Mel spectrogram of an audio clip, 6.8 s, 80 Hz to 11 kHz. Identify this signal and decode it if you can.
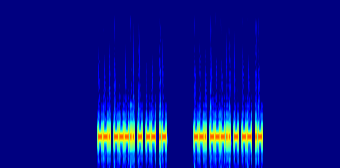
Morse code, heard as a keyed tone, about 44 wpm, 700 Hz. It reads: G8TMA G8TMA
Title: DXCC-100 Call Signs - 5 Characters - Repeated 2x - 45wpm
